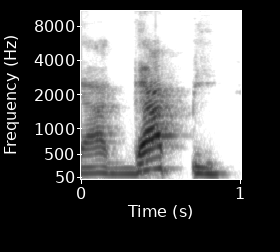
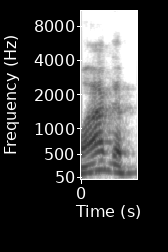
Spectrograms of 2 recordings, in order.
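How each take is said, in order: First: The stress is on the second syllable. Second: The stress is on the first syllable. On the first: This is the original Greek pronunciation. "no grego é uma palavra paroxítona" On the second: This is the familiar Portuguese pronunciation. "eu sei que você conhece o termo como ágape"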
